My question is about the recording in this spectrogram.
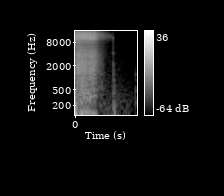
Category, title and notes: Speech > Solo speech
Annoyed - Pfft 4
annoyed, dialogue, FR-AV2, grumpy, Human, Male, Man, Mid-20s, Neumann, NPC, oneshot, singletake, Single-take, talk, Tascam, U67, upset, Video-game, Vocal, voice, Voice-acting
